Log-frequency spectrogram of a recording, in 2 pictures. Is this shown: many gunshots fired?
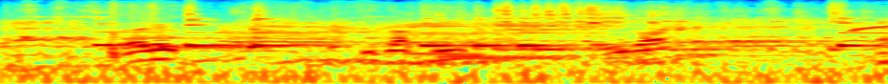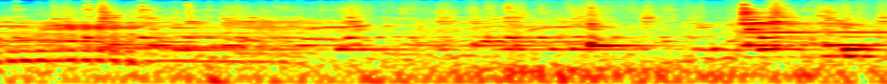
no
